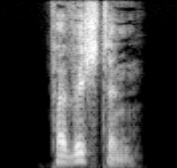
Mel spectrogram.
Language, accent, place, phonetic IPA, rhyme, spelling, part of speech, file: German, Germany, Berlin, [fɛɐ̯ˈvɪʃtn̩], -ɪʃtn̩, verwischten, adjective / verb, De-verwischten.ogg
- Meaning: inflection of verwischen: 1. first/third-person plural preterite 2. first/third-person plural subjunctive II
